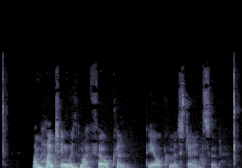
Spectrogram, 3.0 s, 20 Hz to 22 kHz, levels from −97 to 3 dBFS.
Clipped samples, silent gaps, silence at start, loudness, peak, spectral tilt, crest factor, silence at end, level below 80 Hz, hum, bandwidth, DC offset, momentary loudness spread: under 0.1%; none; 0.4 s; -34 LUFS; -12 dBFS; -5 dB/octave; 22 dB; 0.1 s; -74 dBFS; none; 13.5 kHz; under 0.1%; 13 LU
